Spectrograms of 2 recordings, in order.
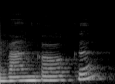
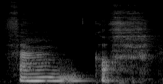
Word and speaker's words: Van Gogh: collection, but it's by Van Gogh. Now I know that I don't pronounce it right. I think it's Van Gogh, the correct pronunciation, but it's a bit difficult for me.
